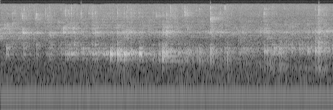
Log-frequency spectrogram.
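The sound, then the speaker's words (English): Faint brewed Catura coffee pouring into a cup, a soft steady trickle with brief gurgling notes near the middle, heard over a low electrical hum with no one talking. “This is the Catura that we're going to be trying now, that I need to pour.”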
